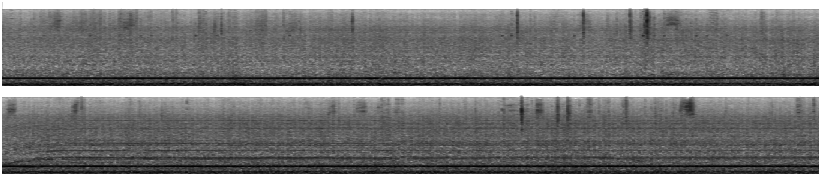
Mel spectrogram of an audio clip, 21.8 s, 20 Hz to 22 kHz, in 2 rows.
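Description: Cabin noise of an Airbus A330 rolling out after landing: a loud steady engine hum with one strong steady tone over a low rumble. About halfway through, a second whine rises in pitch and then holds steady.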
